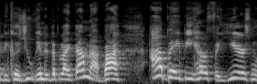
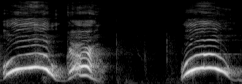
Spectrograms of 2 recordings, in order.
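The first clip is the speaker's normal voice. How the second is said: high whooping exclaim; 13 semitones higher, 5 dB louder, much slower than usual. Acted. Exclaiming loudly.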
